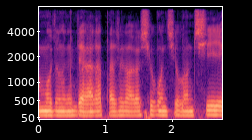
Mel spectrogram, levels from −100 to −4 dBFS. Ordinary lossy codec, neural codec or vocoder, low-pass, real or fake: none; codec, 24 kHz, 3 kbps, HILCodec; 7.2 kHz; fake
